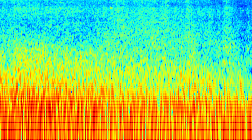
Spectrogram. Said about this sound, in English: But right before it hits that car, you hear it. A flash of fire ignites the front end of the truck, sending it flying up into the air.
